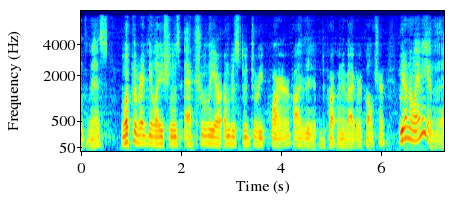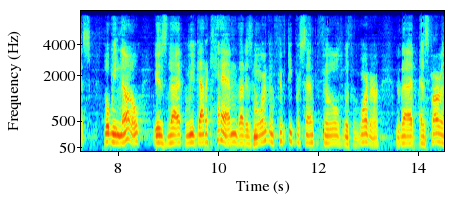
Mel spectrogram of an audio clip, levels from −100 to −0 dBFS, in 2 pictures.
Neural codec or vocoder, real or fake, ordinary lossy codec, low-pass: codec, 24 kHz, 1 kbps, SNAC; fake; AAC, 32 kbps; 7.2 kHz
